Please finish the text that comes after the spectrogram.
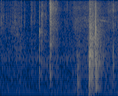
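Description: Scissors cutting a freehand-marked piece of paper for a pop-up butterfly card, a few quick crisp snips close by with no talking.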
